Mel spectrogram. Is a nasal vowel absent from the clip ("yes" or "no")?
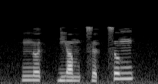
yes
